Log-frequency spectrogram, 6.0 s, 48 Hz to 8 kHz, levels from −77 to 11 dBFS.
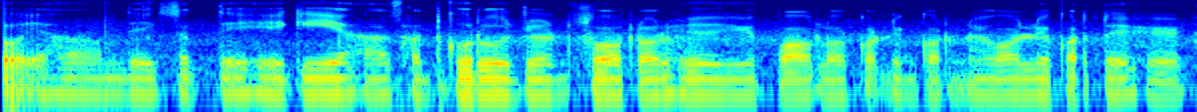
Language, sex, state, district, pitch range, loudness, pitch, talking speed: Hindi, male, Maharashtra, Aurangabad, 105-115 Hz, -25 LUFS, 110 Hz, 190 wpm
